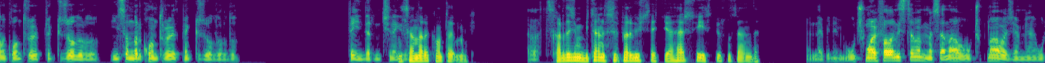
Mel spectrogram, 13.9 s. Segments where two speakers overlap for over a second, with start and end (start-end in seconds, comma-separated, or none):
none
